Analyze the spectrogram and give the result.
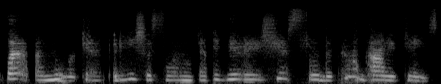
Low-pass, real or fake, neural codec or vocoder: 14.4 kHz; fake; codec, 44.1 kHz, 0.9 kbps, DAC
